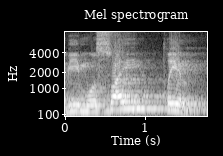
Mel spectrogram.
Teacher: اس سین کو ہم صاد پڑھیں گے, سین نہیں پڑھیں گے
